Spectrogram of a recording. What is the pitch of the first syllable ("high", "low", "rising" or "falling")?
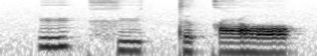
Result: high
